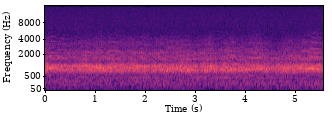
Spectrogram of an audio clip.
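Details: Common cranes coming in to roost at the Kvismaren wetland, part of a gathering of 24,000; steady, dense chorus of overlapping rolling calls with no other sounds standing out.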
